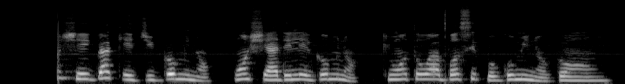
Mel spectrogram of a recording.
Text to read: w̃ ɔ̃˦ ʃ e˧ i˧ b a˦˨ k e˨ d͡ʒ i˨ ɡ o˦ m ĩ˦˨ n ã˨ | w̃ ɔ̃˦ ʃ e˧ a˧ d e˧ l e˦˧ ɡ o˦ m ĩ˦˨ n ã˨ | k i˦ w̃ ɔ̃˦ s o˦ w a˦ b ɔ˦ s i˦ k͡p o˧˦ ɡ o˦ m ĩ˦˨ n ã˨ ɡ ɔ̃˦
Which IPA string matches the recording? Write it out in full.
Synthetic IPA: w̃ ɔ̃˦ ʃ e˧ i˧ ɡ͡b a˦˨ k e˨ d͡ʒ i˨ ɡ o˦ m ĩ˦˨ n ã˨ | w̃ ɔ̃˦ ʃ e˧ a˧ d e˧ l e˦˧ ɡ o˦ m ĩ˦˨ n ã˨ | k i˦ w̃ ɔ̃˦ t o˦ w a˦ b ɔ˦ s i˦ k͡p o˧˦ ɡ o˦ m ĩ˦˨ n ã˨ ɡ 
